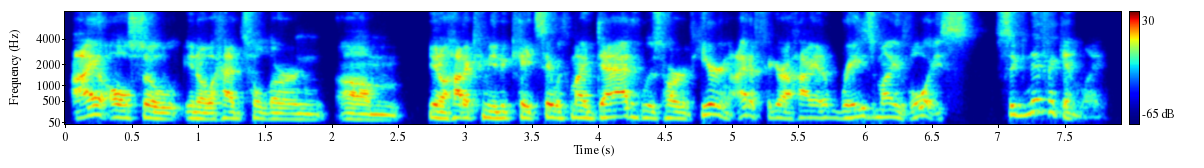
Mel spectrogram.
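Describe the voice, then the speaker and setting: A man answering interview questions in a relaxed, rambling way. He restarts his sentences often, and his pitch sits in the middle range. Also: brisk, few pauses. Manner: loose, filler-heavy, repeats words; says he has a very loud voice. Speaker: film director.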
